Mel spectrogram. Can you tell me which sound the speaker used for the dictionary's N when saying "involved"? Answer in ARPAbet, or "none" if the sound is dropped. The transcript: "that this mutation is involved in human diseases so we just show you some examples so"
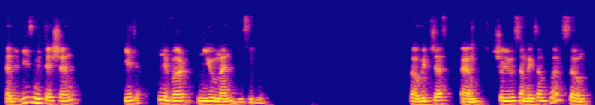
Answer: N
